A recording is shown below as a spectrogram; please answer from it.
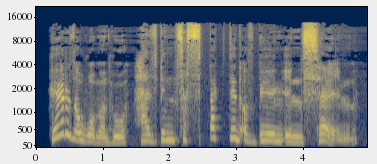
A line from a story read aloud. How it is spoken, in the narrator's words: he grumbled aloud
